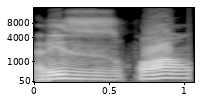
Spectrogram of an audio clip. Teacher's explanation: salah satu sifatnya adalah sifat jaharnya tertahannya nafas tapi mengalirnya suara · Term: sifat rakwahnya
